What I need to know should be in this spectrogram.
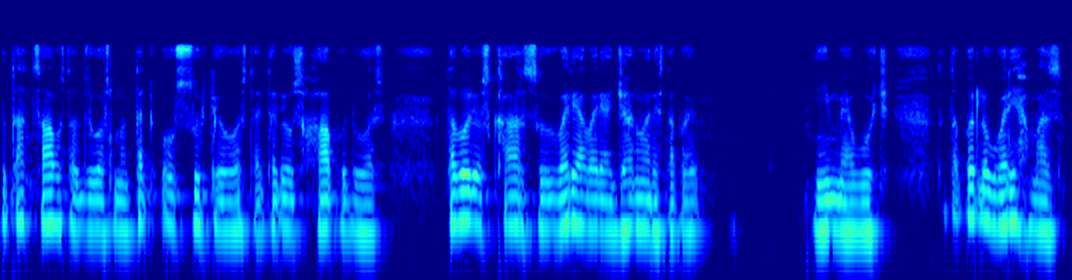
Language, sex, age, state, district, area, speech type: Kashmiri, male, 45-60, Jammu and Kashmir, Budgam, urban, spontaneous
